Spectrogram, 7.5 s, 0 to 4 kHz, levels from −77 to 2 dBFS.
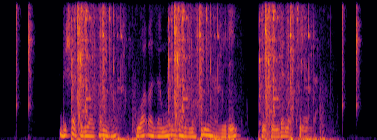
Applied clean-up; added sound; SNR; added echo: none; Glass; 0 dB; none.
